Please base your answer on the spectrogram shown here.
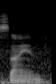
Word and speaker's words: scion: part the different variety you'd usually call your cion or cyan I've heard some people pronounce it cyan and as you can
